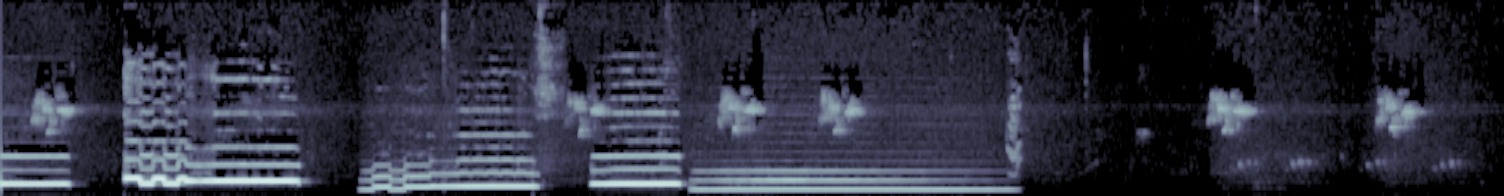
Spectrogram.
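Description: Small wooden flute played in short phrases of held notes, each opened by quick grace-note flips, ending on one long, lower held note that stops about ten seconds in.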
